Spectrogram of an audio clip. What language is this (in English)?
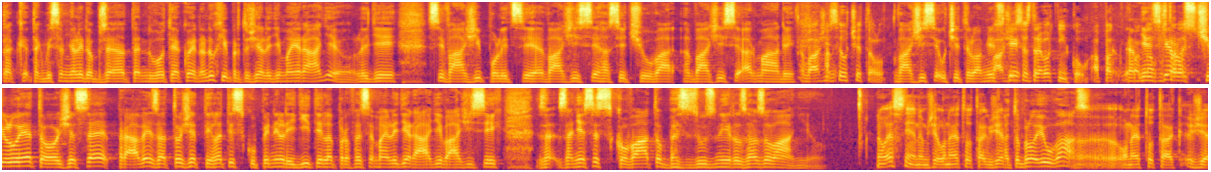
Czech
